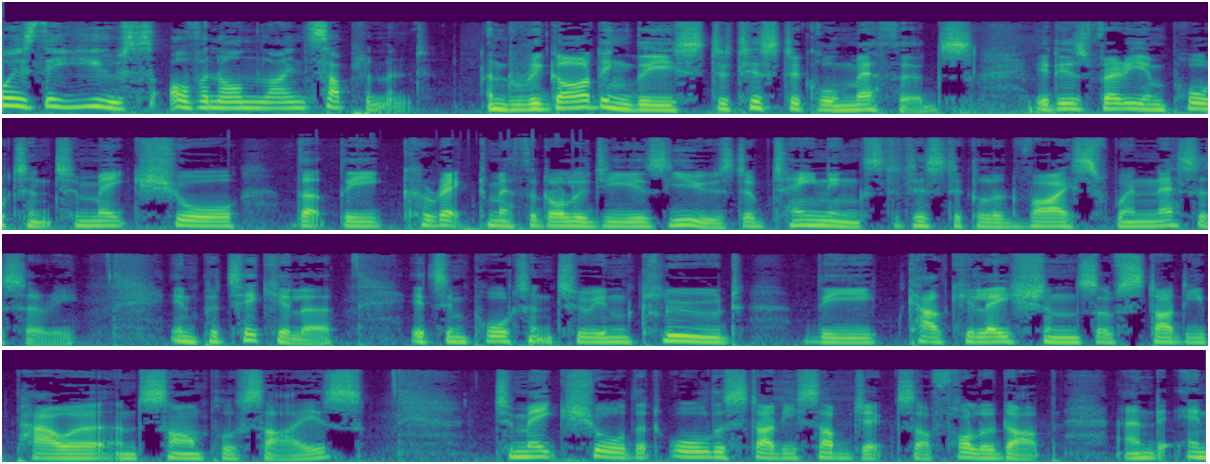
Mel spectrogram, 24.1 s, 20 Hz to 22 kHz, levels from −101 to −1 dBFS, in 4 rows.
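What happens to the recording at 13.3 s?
Nothing goes wrong at 13.3 s; the speech continues intact through that moment with no audible fault.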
